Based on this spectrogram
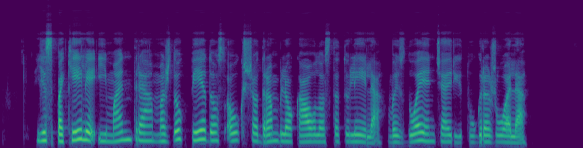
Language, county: Lithuanian, Alytus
